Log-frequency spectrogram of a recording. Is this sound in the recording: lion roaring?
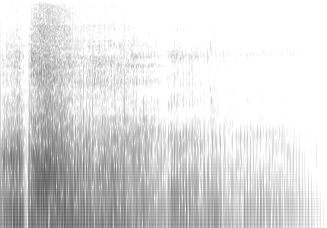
yes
